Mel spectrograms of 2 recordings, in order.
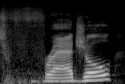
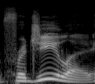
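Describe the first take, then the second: First: Said in the usual way. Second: Fragile said fra-JEE-lay, the Italian way; mock Italian fragile. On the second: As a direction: say fragile like a proud Italian word. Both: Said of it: "Oh, it's Italian".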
